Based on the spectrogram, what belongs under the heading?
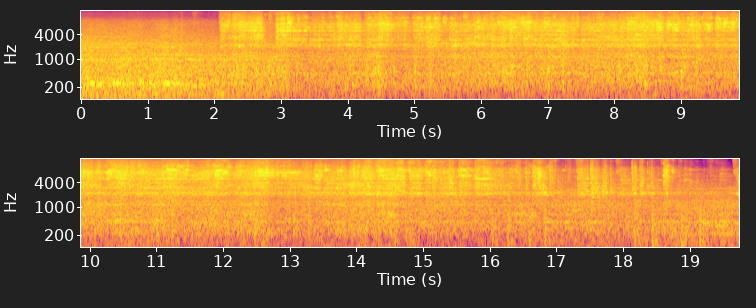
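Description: Trains rolling past on the tracks. A low diesel rumble from a V/Line VLocity railcar set fades in the first two seconds. Then the wheels of a High Capacity Metro Train, an electric multiple unit, clack over rail joints with a steady high-pitched squeal and hiss.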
